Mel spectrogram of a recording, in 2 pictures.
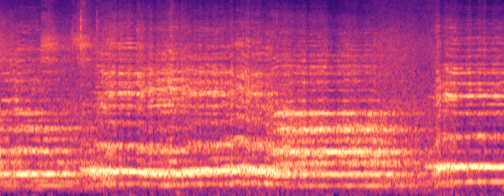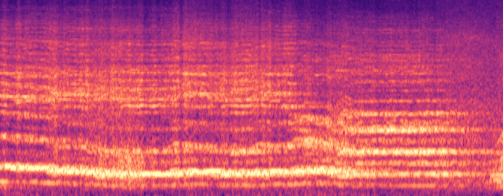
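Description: Choir singing a liturgical hymn in long, held notes, with a brief break about four seconds in.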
